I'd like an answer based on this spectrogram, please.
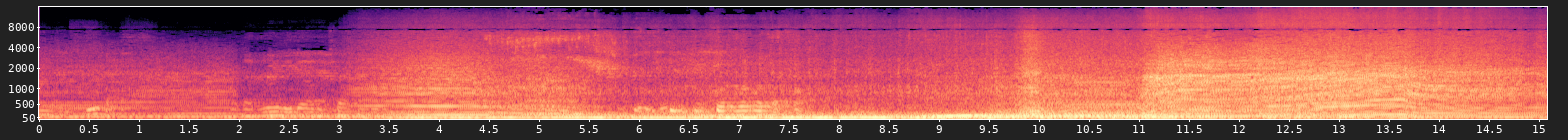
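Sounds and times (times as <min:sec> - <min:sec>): drag car engine revving and accelerating: 0:03.0 - 0:15.0.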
